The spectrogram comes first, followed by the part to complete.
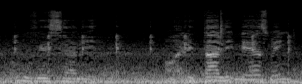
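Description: A man's voice over loud background noise. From Brazil, São Paulo state interior (Campinas). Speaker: truck driver vlogger. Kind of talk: casual vlog chat. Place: car. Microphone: phone near.

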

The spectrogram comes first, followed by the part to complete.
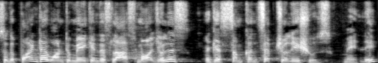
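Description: Moderate pace from a man, quiet background. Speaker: professor. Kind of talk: lecture. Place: classroom.

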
